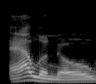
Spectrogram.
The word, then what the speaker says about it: Alano: Hey, tomato, potato, potato, whatever the fuck, I kind of came from the school where we equated the pronunciation Alano with Alamo, like the Alamo in Texas, the last stand, you know what I mean?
